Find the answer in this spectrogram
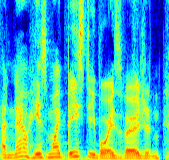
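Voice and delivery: ordinary talk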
